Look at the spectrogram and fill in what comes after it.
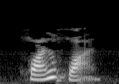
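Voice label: "缓缓", Mandarin Chinese; chinese-flashcards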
